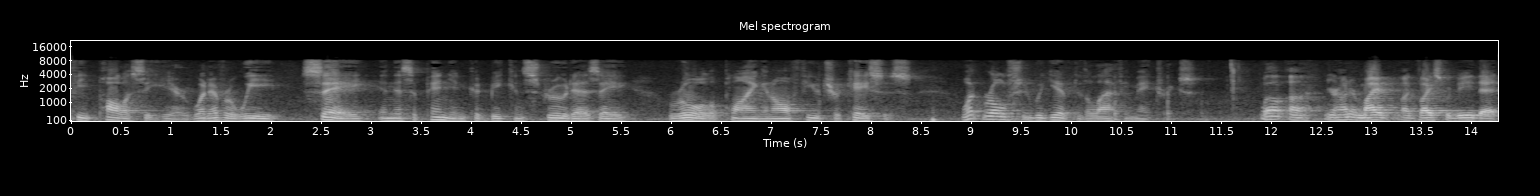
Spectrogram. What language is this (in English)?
English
